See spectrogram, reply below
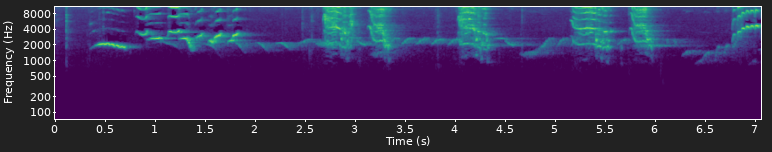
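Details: White-rumped shama singing energetically, used to train other songbirds: clear whistles and quick twittering notes, then loud sharply descending sweeps alternating with lower sliding whistles, repeated in varied phrases.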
